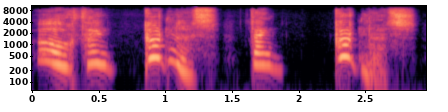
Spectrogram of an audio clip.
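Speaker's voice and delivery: high, loud, drawn-out cry of relief; relieved cry. A narrator's reading. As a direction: cry out shrilly with huge relief. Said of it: "a cry echoed along the damp lane".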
